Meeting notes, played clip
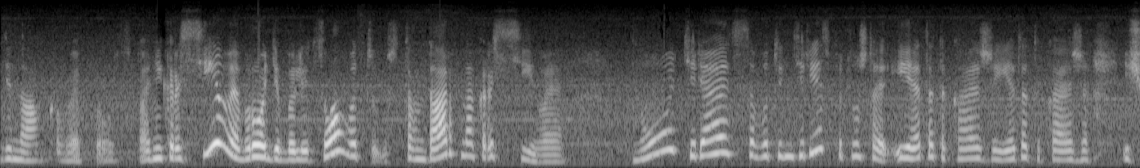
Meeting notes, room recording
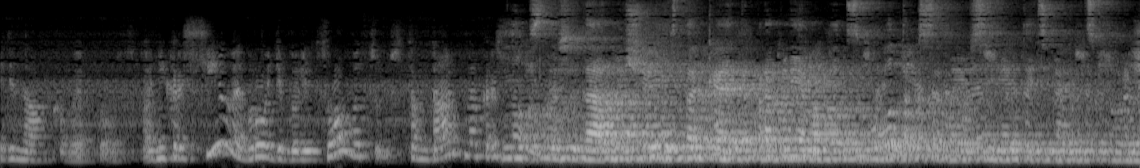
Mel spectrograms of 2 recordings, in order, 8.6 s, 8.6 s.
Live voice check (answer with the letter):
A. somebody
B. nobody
A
